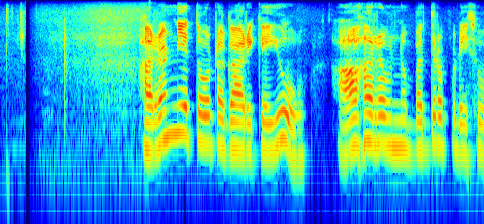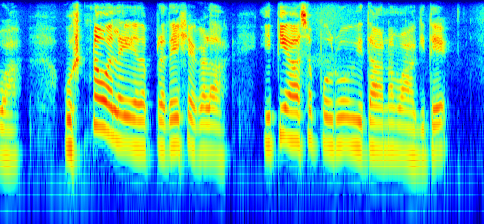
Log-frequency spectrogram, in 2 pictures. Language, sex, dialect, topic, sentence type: Kannada, male, Mysore Kannada, agriculture, statement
